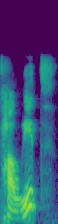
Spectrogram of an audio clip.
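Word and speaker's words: tallit: are receiving your first talit because you'll be you are now obligated to wear a talus or talit same thing just different pronunciation uh putting to fill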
